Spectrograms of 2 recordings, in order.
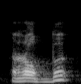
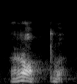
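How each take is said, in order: First: The final consonant is a voiced b. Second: The final consonant is a voiceless p.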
